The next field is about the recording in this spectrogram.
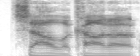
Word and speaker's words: Licata: And then, like, the first time I worked with him, did anybody ever tell you that Sal Licata rhymes with veal piccata?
